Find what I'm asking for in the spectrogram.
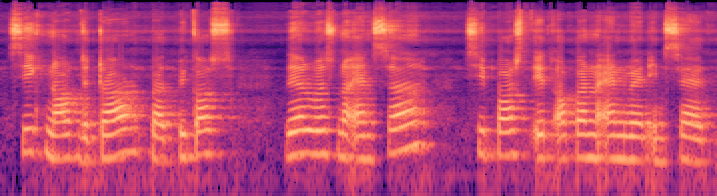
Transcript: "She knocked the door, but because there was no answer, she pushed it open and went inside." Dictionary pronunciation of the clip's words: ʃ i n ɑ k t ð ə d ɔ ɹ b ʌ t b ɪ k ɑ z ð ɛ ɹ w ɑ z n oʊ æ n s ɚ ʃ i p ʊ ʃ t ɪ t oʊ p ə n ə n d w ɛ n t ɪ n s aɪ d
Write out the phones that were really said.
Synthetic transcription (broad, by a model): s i n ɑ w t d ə d ɔ ɹ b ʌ t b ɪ k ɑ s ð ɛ ɹ w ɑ s n oʊ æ n s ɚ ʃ i p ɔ s t ɪ t oʊ p ə n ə n w ɛ n t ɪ n s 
